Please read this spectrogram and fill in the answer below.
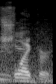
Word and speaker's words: Schliker: on the Schl how do you say your name? Schlikker.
